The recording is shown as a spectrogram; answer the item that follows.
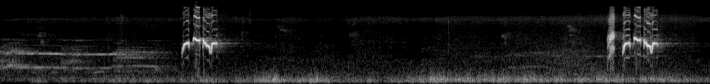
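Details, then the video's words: A male sooty-headed bulbul calls to a female with two bubbly, three-to-four-note phrases roughly four seconds apart; a faint low murmur and a brief tonal hum sit in the background. "suara burung kutilang jantan memanggil betina"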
